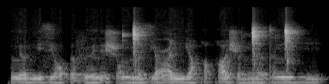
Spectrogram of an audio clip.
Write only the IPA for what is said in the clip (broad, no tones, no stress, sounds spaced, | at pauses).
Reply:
lʲ ɔ nʲ ɛ zʲ ɔ ʔ ə v ø lʲ ə ʃ ɔ ŋ͡ǀ ə zʲ ø ʕ i nʲ i ə̯ qʷ ə qʷ i ʃ œ ŋ͡ǀ ə d œ ŋ͡ǀ i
